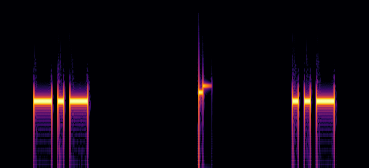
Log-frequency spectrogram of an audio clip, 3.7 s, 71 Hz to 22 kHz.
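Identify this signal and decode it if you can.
Morse code, heard as a keyed tone, about 20 wpm, 700 Hz. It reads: K U
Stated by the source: Single letter and number Morse drill at 20 wpm, from N4LCD.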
